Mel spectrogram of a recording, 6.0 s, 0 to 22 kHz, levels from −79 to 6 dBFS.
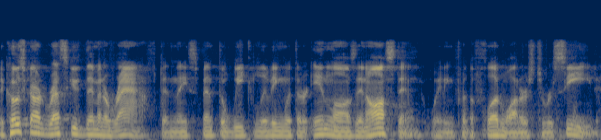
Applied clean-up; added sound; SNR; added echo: neural separator model SepFormer DNS4.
